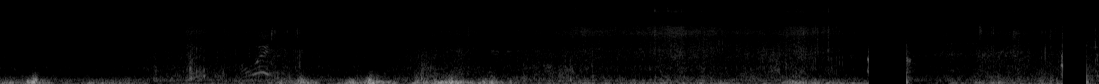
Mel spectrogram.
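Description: Wind buffeting the microphone in uneven low gusts, over rustling of ferns and dry branches. The sound cuts out briefly near the end.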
